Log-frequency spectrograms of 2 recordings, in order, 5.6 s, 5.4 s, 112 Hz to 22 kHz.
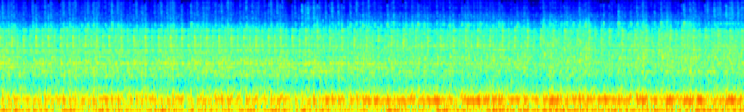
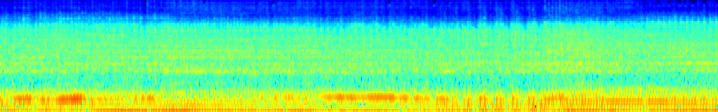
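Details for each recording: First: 2011 Polaris RZR 800 twin, rebuilt after engine issues, on its first heat cycle with coolant being burped: it gives a low, even throbbing idle with no knocks or misses and sounds healthy; it later kept starting and dying. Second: 2011 Polaris RZR 800 twin in neutral before a test drive: the idle is uneven and lumpy, with revs sagging and wavering in a loping irregular beat as it tries to stall; cause not confirmed.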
